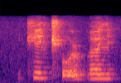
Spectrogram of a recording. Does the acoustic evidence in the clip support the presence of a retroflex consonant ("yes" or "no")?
yes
